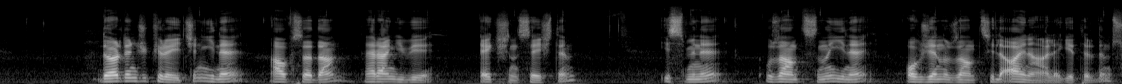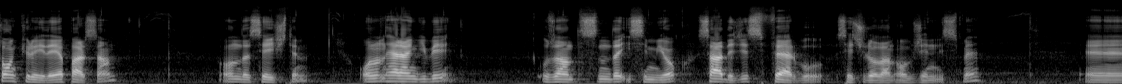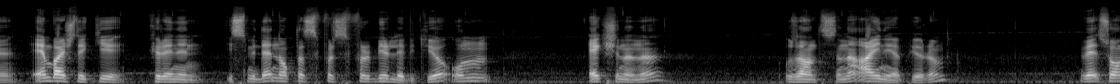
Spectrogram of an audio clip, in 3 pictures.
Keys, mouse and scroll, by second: 0.3-2.0 right drag, 2.7-4.3 drag, 6.8-8.4 drag, 11.2-12.8 right drag, 12.6-14.2 drag, 15.0-16.6 drag, 20.6-22.2 right drag, 28.4-30.0 drag, 31.2 0.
